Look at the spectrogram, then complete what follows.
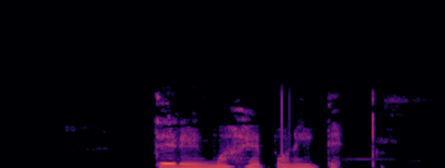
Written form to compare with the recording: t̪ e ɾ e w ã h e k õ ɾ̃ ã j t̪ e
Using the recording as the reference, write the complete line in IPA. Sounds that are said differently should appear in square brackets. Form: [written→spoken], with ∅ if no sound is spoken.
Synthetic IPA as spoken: t̪ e ɾ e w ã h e [k→p] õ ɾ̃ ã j t̪ e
